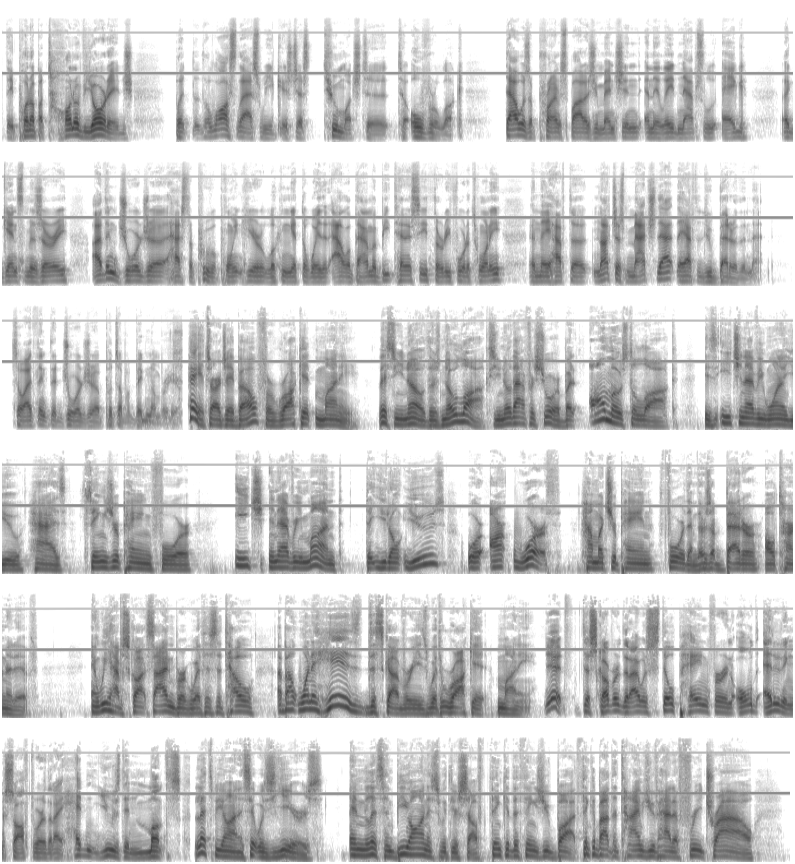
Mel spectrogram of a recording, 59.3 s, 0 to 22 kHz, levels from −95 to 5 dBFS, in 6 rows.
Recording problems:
high-pitched whine; noticeable; throughout; 3 kHz, 20 dB below the speech

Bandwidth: 14.5 kHz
